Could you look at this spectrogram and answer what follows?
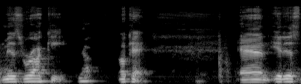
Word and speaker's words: Mizruchi: And we pronounced it right. Mizruchi.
